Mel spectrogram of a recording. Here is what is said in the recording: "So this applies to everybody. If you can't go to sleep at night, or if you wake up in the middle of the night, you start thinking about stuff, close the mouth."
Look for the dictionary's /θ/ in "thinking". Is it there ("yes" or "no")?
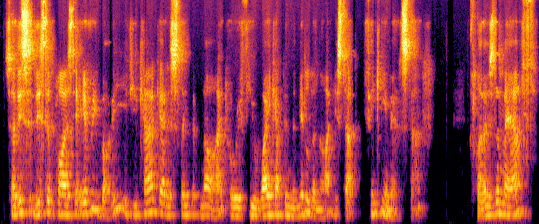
yes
